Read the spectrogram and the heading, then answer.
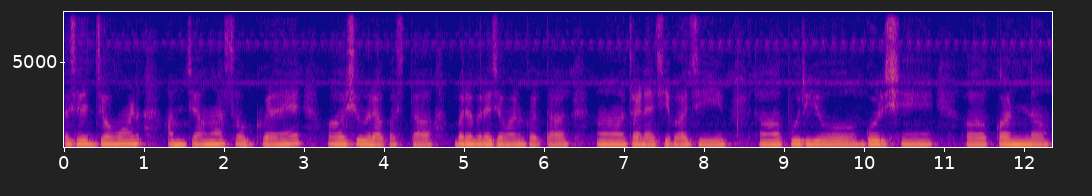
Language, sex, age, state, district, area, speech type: Goan Konkani, female, 18-30, Goa, Canacona, rural, spontaneous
